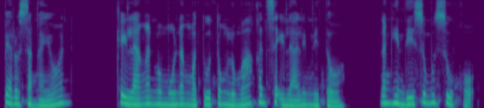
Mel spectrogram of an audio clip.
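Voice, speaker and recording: A woman voicing a calm, guarded but forgiving mother in an audio story, speaking gently and firmly. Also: sits low, no echo, lightly acted. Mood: gentle, reflective. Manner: measured, gentle, firm.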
